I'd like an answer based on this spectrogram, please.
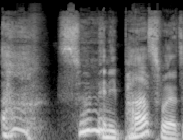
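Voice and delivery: put-on sweet, high, slow voice with midwestern accent. Retelling what an academic once said, Julianne impression. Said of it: "I do a good impersonation of".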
